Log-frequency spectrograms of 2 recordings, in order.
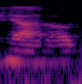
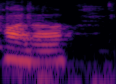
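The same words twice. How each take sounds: First: The name does not rhyme with gonna. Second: The name rhymes with the word gonna. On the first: This is how an outsider would likely say it. The speaker calls it wrong. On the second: This is how the name is really said. The speaker calls it right. "rhymes with gonna"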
